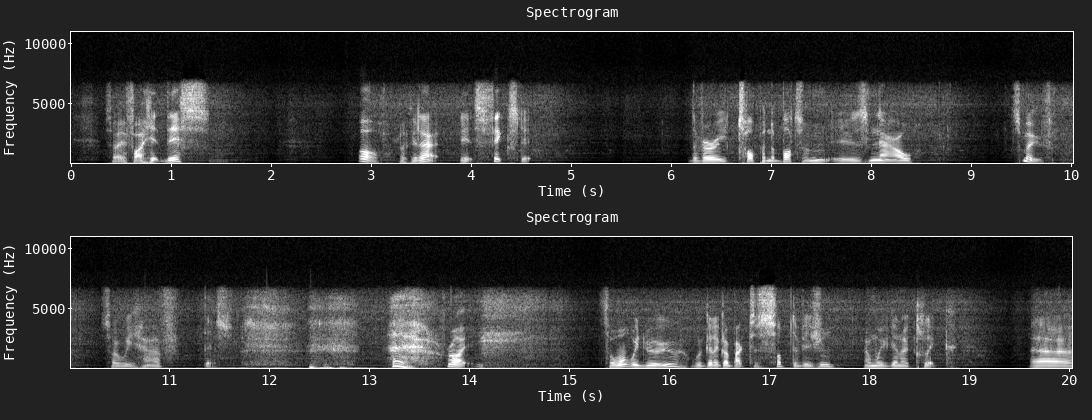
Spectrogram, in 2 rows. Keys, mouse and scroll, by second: 1.6-2.4 drag, 2.4-5.4 middle drag, 6.9-7.4 scroll down 1, 7.4-20.0 middle drag.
